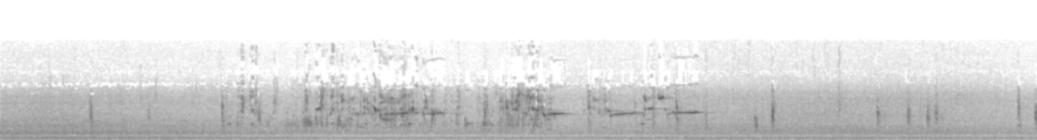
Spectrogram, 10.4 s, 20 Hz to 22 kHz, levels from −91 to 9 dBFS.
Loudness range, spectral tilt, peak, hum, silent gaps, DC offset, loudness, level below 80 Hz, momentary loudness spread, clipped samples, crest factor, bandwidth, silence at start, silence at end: 7 LU; 0.5 dB/octave; -14 dBFS; none; none; under 0.1%; -32 LUFS; -88 dBFS; 14 LU; under 0.1%; 22 dB; 16 kHz; 0 s; 0 s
